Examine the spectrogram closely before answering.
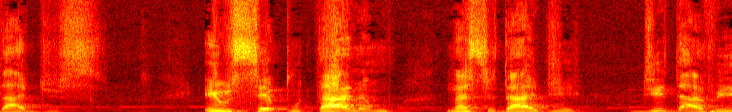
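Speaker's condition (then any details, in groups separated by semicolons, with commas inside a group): Cerebral palsy; no speech as child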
